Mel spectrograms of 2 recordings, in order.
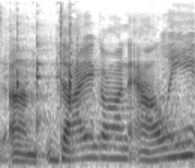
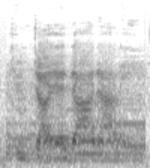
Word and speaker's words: Diagon Alley: And who here knows, this is so obvious, everybody probably knows this, is Diagon Alley in Harry Potter is actually just diagonally. Diagonally? Diagon Alley.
